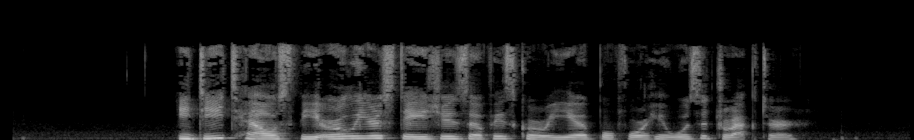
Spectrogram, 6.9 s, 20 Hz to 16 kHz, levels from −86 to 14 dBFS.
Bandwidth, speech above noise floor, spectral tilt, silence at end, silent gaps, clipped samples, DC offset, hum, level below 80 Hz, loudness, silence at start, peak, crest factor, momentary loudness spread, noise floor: 11.5 kHz; 45 dB; -4 dB/octave; 0.9 s; none; under 0.1%; under 0.1%; none; -74 dBFS; -22 LUFS; 1.35 s; -8 dBFS; 16 dB; 7 LU; -67 dBFS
